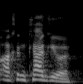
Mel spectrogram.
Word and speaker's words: Aconcagua: Pete pronounced the name, the one beginning with A. Well, Aconcagua.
